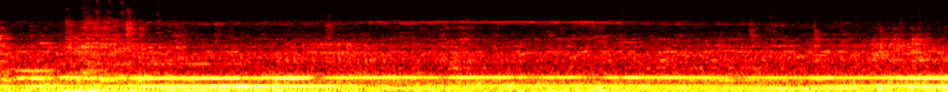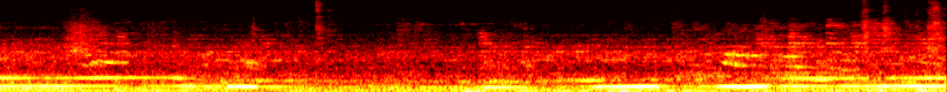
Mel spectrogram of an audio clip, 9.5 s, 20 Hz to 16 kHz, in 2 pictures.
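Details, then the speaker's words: Go Ahead London Central ADL Enviro200 bus YX13AFY on route B16, riding aboard: steady mid-pitched whine over low engine rumble shifts pitch with road speed; high idle RPM and turbo screech noted; whine source undetermined. "Bro, what is that whining noise, fam?"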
